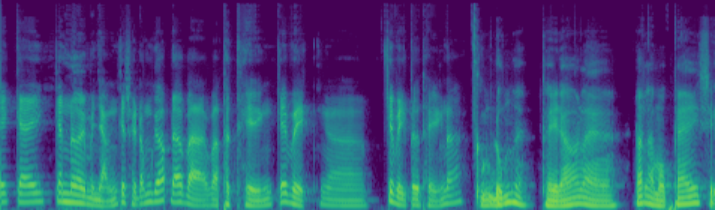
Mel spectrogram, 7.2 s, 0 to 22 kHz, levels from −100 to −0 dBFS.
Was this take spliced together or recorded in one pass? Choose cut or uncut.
cut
